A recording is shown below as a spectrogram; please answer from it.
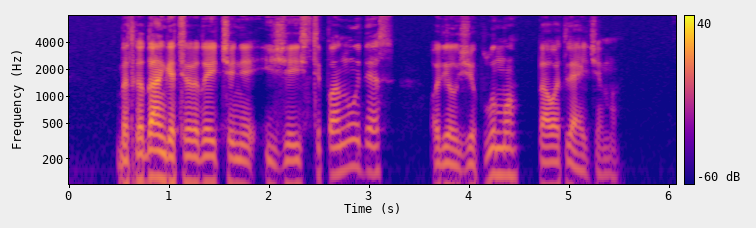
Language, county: Lithuanian, Klaipėda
